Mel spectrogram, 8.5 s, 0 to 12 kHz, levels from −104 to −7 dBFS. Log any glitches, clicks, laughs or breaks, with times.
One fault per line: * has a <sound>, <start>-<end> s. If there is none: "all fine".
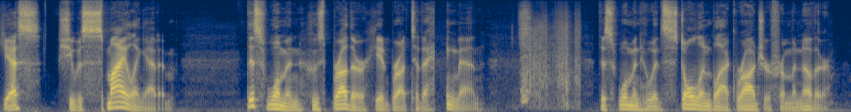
* has a dropout, 4.3-4.5 s
* has a sniff, 5.1-5.8 s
